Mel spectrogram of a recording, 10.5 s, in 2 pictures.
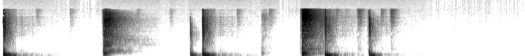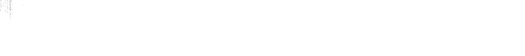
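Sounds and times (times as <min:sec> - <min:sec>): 
MIDI file groove in 3/4 time: 0:03.0 - 0:03.9.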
